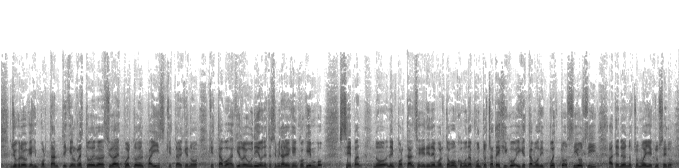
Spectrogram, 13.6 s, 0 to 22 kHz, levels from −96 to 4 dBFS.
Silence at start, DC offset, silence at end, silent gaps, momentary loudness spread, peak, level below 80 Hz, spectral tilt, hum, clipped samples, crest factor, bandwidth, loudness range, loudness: 0 s; under 0.1%; 0 s; none; 6 LU; 0 dBFS; -48 dBFS; -5.5 dB/octave; none; under 0.1%; 14 dB; 12.5 kHz; 1 LU; -14 LUFS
